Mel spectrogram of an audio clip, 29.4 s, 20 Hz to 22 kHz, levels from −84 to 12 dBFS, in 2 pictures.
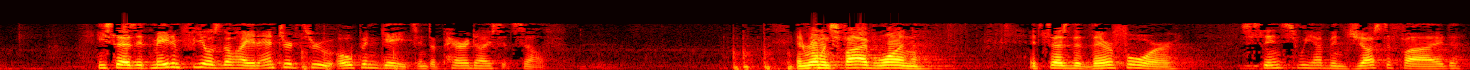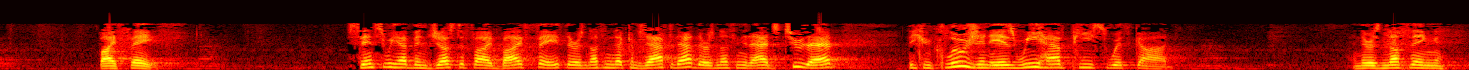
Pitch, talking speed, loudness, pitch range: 160 Hz, 130 wpm, -16 LUFS, 140-175 Hz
